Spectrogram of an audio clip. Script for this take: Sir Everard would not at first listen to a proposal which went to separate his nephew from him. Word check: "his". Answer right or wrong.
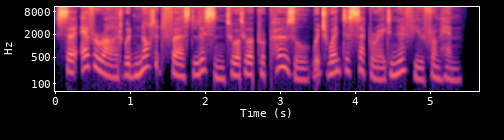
wrong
